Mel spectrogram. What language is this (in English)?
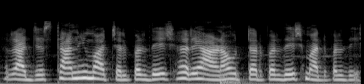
Punjabi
